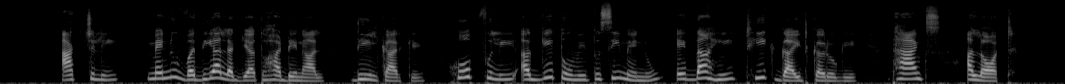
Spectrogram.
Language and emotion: Punjabi, neutral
